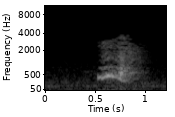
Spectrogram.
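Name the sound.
sneeze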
